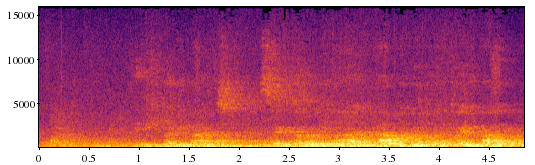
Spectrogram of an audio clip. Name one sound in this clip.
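A second woman speaks into a microphone in an echoing hall.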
